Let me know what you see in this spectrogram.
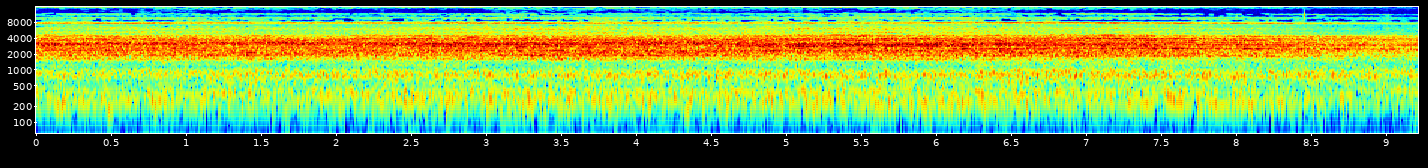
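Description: Trenord double-deck passenger train rolling past, a steady noise of wheels running on the rails with a faint high steady tone. It starts to fade near the end as the rear cab car goes by.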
